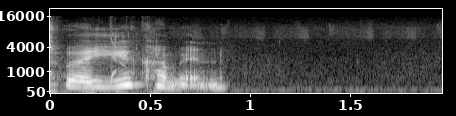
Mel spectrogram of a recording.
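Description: A young woman exclaims loudly into a close microphone.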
